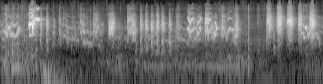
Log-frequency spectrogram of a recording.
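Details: Budgies feeding on green food produce rapid, buzzy chirps in short trains, mixed with brief squeaks and a low knock near the start.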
